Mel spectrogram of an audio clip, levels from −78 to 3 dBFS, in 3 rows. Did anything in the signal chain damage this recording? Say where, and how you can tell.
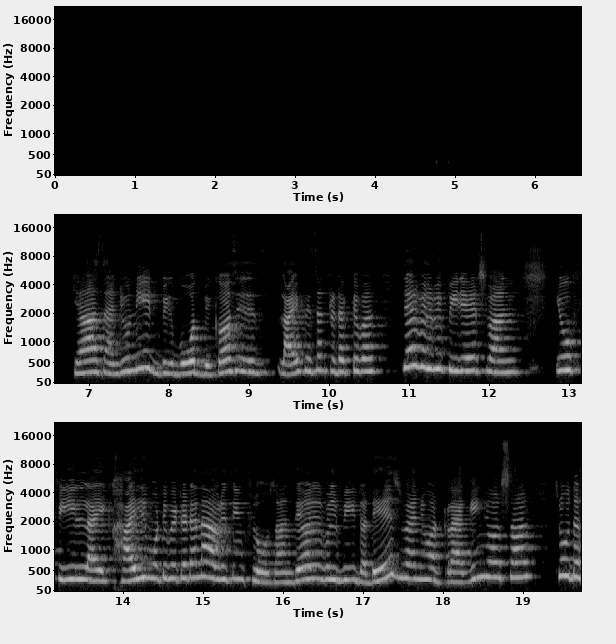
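Yes. The codec stage suffers a Bluetooth SBC bit pool drop at 4.49–8.16 s, 11.85–13.23 s and from 17.42 s to the end. The treble dulls and gritty quantisation noise rises, which fits the encoder falling from bit pool 31 to 11, about 83 kbps, starving the upper sub-bands.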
